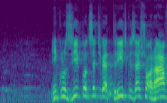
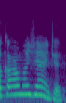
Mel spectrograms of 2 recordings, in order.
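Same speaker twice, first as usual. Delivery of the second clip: soft, slow and hushed; Jesus calming the weeping mourners, softly; calm soothing; 3 semitones higher, 16 dB quieter, much slower than usual. Acted. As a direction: settle the crying crowd gently. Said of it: "ele chegou e falou".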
